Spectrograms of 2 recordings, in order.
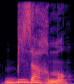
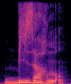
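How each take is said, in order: No difference in how they are said.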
